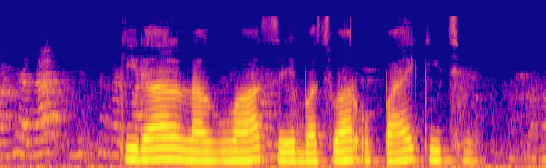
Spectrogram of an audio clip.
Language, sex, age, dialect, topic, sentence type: Magahi, female, 18-24, Northeastern/Surjapuri, agriculture, question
